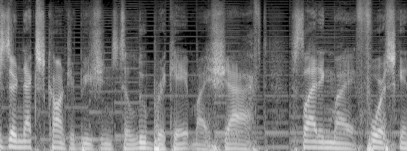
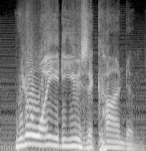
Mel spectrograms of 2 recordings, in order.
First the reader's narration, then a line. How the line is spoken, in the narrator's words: Tom Jefferson blurted out abruptly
